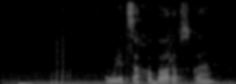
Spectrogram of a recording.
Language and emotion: Russian, neutral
